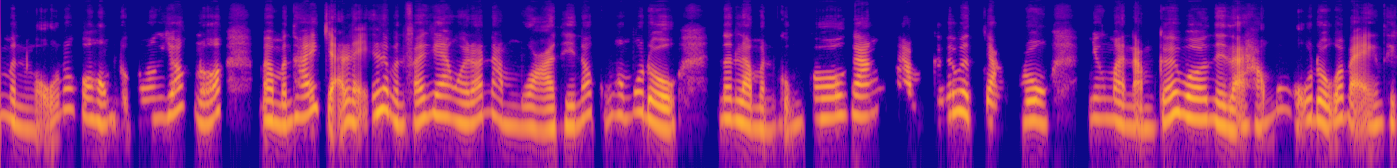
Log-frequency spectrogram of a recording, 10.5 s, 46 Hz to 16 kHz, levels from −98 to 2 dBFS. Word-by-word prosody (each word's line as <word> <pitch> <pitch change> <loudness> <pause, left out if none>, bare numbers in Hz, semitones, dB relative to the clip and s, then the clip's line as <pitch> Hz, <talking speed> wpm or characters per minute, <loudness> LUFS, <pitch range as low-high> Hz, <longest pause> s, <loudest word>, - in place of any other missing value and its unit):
mình 235 -10 -4
ngủ - - -5
nó 365 0 -4
cũng 275 -6 -2
hổng 220 +3 +1
được - - -14
ngon 260 +2 -8
giấc 360 +7 -2
nữa. - - +1 0.3
Mà 245 - +4
mình 210 0 0
thấy 280 +6 +2
chả - - +1
lẽ 235 +4 0
là 345 +4 +5
mình 230 - -2
phải 235 +3 0
ra 290 -1 +2
ngoài 230 -4 0
đó 255 +4 +1
nằm 235 -10 -6
hoài 185 -2 +1
thì 200 -1 0
nó 275 +7 -2
cũng 275 -1 -14
hông 285 0 -5
có 330 - 0
được 205 - +6 0.3
nên 260 -1 0
là 215 -3 +5
mình 185 -2 -4
cũng 210 +2 -8
cố 265 +2 +2
gắng 285 -1 +4 0.2
nằm 220 -2 -4
kế 255 +6 -5
bên 315 -4 +4
chồng 215 -5 -1
luôn. 235 -1 +4 0.3
Nhưng 260 0 -7
mà 230 - +2
nằm 185 -2 -2
kế 260 +10 +4
bên 255 -4 +5
thì 220 -3 +3
lại 180 - +3
hổng 195 +7 -5
có 360 - -10
ngủ 260 -8 -4
được 235 -5 +3
á 260 - +3
bạn, 210 -4 -1
thì 225 - -6
245 Hz, 305 wpm, -23 LUFS, 215-280 Hz, 0.3 s, được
